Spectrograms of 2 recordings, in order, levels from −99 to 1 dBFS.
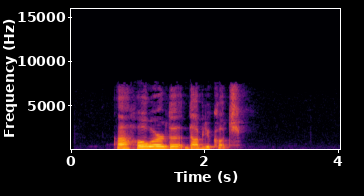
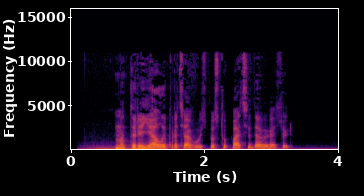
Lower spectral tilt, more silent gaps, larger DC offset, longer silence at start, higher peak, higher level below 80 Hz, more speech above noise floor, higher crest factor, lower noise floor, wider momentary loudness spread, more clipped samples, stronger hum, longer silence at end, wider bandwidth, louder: about the same, -7.5 dB/octave vs -7 dB/octave; neither; neither; first, 0.7 s vs 0.25 s; first, -4 dBFS vs -20 dBFS; first, -62 dBFS vs -68 dBFS; first, 63 dB vs 32 dB; about the same, 18 dB vs 18 dB; first, -81 dBFS vs -67 dBFS; about the same, 14 LU vs 15 LU; neither; neither; first, 1.5 s vs 0.75 s; second, 7.6 kHz vs 11.5 kHz; first, -19 LUFS vs -36 LUFS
